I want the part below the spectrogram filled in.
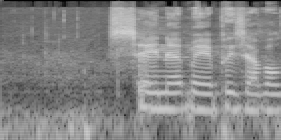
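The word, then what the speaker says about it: saynète: studies class, Michael wrote and composed a short saynet based on a storyline from his favorite French comic book. Are there any alternate pronunciations? Just the one, saynet.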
